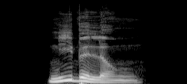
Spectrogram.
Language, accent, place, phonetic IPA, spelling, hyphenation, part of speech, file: German, Germany, Berlin, [ˈniːbəlʊŋ], Nibelung, Ni‧be‧lung, noun, De-Nibelung.ogg
- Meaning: Nibelung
